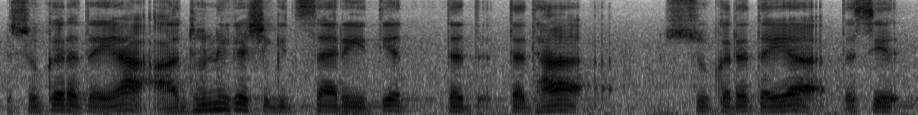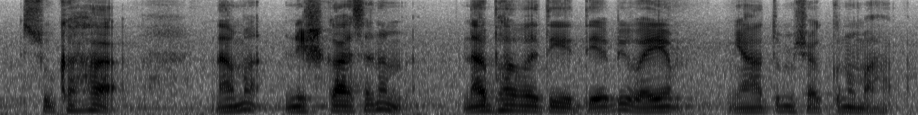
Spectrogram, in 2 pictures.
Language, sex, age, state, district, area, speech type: Sanskrit, male, 18-30, Kerala, Kannur, rural, spontaneous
